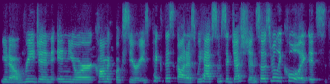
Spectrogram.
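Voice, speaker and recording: A woman comic artist in a casual interview, bubbly and quick to laugh. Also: a little high, a bit bright. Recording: dull lo-fi audio.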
